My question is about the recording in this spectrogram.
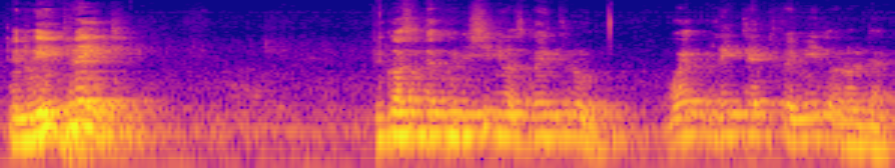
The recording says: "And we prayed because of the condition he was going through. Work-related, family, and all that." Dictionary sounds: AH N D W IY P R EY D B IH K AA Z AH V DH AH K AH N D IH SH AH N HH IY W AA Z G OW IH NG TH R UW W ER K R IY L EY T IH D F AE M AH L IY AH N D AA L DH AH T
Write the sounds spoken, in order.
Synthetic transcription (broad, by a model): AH N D W IY P L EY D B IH K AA S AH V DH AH K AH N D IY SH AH N HH IY W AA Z G OW IH NG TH R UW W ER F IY L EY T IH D F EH M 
